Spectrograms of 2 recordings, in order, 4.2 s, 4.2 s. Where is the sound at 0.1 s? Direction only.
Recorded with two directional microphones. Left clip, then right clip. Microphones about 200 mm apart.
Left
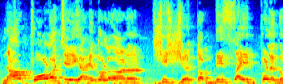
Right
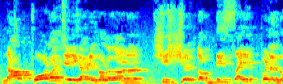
55° left (ahead or behind).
